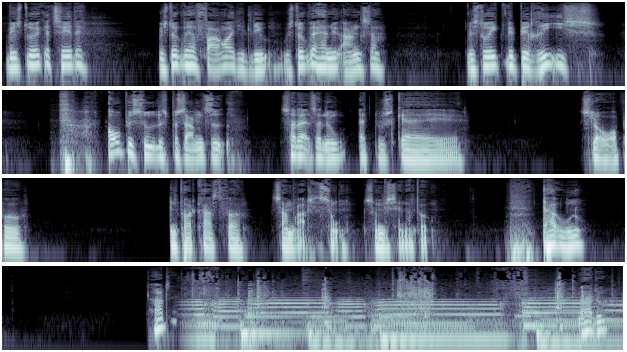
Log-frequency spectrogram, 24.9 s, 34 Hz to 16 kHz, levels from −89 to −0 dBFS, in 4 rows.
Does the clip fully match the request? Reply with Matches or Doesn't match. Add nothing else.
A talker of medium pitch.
Doesn't match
